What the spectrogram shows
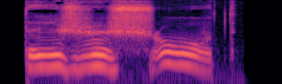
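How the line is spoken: Breathless exhale. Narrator (Russian): выдохнул старший брат

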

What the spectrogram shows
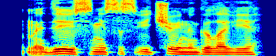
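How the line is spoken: Glum smirk. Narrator (Russian): уныло усмехнулся я

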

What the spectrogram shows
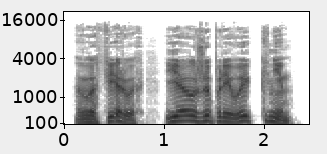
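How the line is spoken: Snorting. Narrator (Russian): хмыкнул Гарри

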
